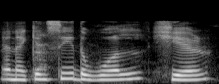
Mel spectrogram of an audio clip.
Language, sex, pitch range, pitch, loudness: English, female, 220-250 Hz, 230 Hz, -14 LUFS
